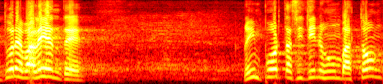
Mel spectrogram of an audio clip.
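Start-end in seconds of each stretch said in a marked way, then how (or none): 0.0-1.0 loud model line. Shown as a demonstration.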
